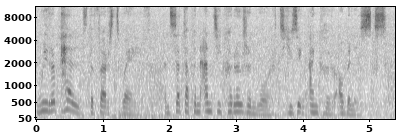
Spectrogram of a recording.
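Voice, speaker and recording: A woman's voice: mid-range voice, animated, background noise, natural voice. An actress voicing a proud, battle-hardened woman who leads warriors in a video game, speaking in a grave, declamatory manner. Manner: solemn, declamatory, measured. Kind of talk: dramatic video game voice acting.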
